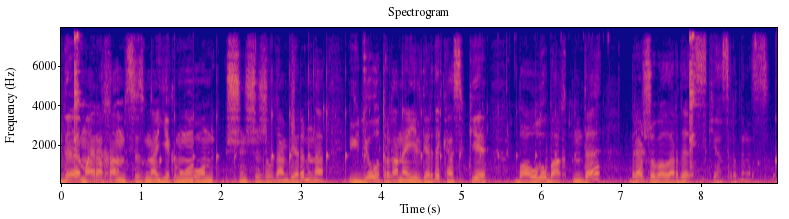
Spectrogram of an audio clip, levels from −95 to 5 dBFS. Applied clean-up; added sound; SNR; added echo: none; Gurgling / Chink, clink / Liquid; 16 dB; none.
